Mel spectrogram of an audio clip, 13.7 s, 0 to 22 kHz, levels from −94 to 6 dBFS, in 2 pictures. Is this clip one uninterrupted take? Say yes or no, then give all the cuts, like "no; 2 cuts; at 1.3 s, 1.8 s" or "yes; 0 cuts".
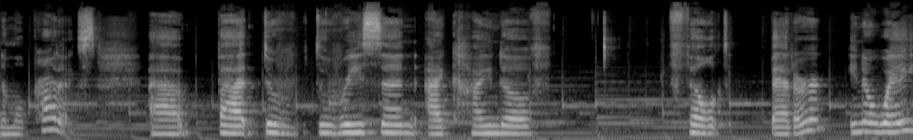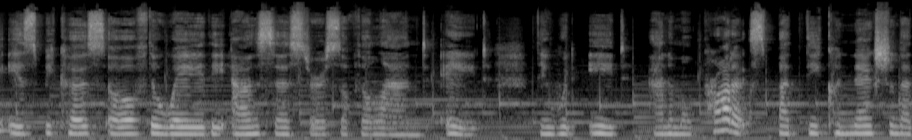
no; 1 cut; at 7.9 s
